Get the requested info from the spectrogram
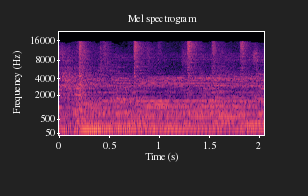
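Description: A church praise band performing a contemporary worship song: sung voices over bass guitar, with a steady beat.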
